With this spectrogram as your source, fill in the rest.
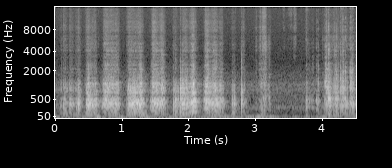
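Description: Long nails scratch deeply at a scuffed spot on the coated cardboard of a 1.75 L Minute Maid paperboard orange juice carton. The result is a run of dry, raspy scratching strokes with a papery midrange rasp, coming in uneven bursts. A brief quieter lull falls before the scratching picks up again.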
